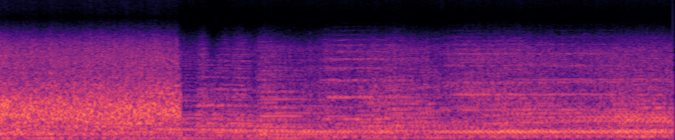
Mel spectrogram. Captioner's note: train rattles; engine hums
